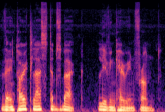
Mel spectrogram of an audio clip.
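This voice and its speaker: A man narrating a scripted audio drama in a measured, descriptive manner. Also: sits low, darkish tone.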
